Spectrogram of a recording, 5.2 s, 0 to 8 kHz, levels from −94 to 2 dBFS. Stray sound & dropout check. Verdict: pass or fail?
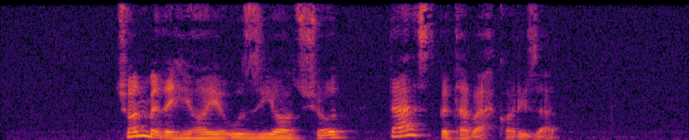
pass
